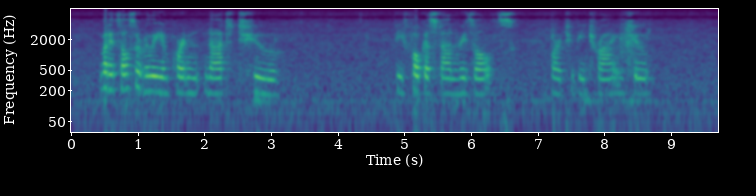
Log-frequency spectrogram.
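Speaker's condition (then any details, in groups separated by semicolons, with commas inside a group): No condition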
